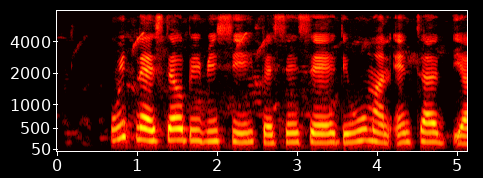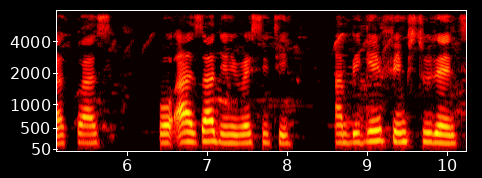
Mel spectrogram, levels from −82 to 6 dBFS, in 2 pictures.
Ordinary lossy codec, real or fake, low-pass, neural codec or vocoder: none; real; 7.2 kHz; none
